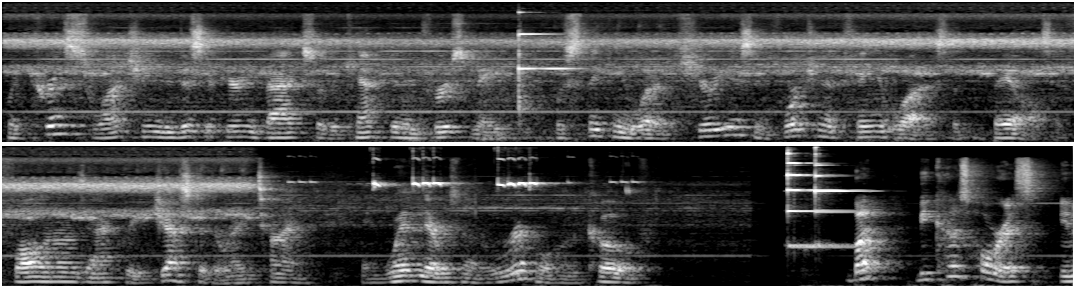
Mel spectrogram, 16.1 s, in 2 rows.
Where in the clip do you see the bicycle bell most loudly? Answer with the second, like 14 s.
14 s.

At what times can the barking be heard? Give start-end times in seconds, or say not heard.
not heard.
